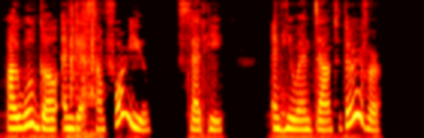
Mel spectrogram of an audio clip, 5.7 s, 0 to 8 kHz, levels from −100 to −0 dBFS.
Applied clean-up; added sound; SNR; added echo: classical method Wiener filter.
